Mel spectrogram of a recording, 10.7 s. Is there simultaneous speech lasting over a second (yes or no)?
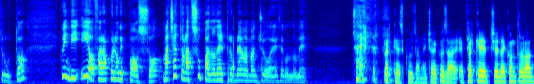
no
